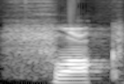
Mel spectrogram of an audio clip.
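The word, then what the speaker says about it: folk: L silent है। मुर्गा को इंग्लिश में क्या कहते हैं? कॉक। तो जिस प्रकार से आप कॉक पढ़ते हैं ना, उसी तरह से आप फॉक को पढ़िए, फॉक, है ना, कॉक फॉक, ठीक है।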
